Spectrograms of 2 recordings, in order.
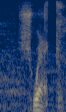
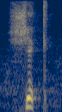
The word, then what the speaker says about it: Schick: Actually, it's Mason Schick, like the razor. Doesn't look like that, but that's what it is. That's what his parents said.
